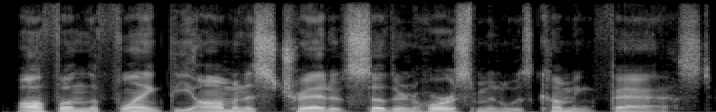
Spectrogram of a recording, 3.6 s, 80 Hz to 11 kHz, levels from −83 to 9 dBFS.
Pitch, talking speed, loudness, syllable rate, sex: 105 Hz, 220 wpm, -19 LUFS, 5.6 syllables/s, male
